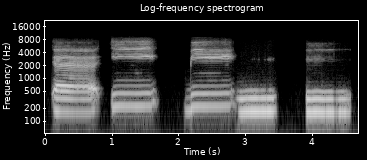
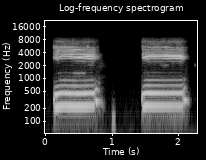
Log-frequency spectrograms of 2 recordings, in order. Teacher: dia menurunkan rahang bawah dan mengangkat Tengah lidahnya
